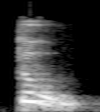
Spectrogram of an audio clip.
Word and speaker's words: tous: Tout means all. We use this one with all masculine singular nouns. Okay. Second is T-O-U-S. Pronunciation is tout only.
